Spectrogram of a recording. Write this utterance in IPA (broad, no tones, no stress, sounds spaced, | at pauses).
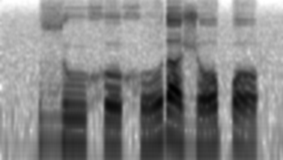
z u x o x o̤ ɾ a ʒ ɔ p ɔ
